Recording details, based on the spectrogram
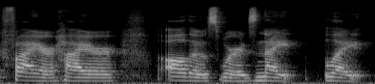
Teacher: So that's actually comprised of two vowels, ah and e. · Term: the vowel I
